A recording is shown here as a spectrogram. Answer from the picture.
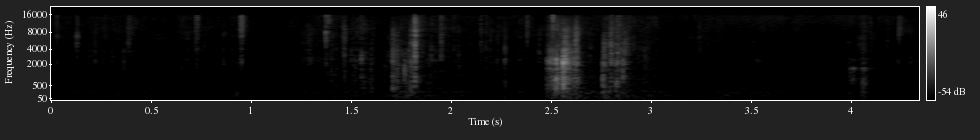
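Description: Foil wrapper of a Pokémon booster pack crinkling and tearing as fingers work it open, in a few short crackles a little before and after the middle; the rest is near silence.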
